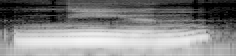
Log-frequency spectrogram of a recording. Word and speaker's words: 니은: And next one is 니은. That makes the sound like N, so name.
